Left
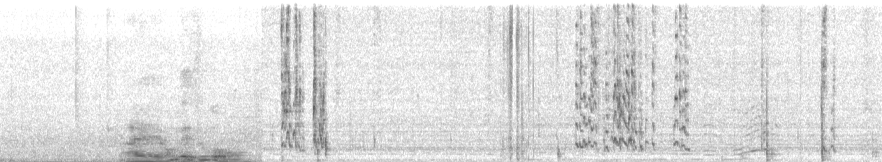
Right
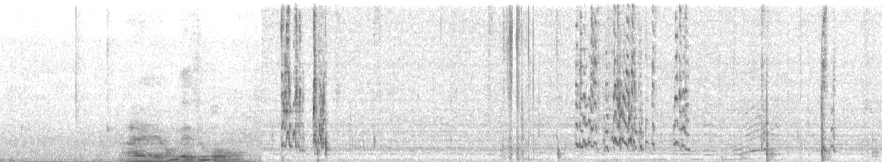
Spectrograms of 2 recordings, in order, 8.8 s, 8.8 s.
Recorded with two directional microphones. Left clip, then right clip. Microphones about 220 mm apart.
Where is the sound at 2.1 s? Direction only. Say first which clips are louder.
Even; 30° right (ahead or behind).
